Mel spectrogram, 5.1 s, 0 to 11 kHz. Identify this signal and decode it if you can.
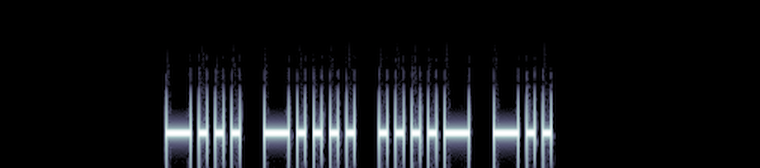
Morse code, heard as a keyed tone, about 22 wpm, 700 Hz. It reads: B64D
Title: All Cut Numbers - 4-Digit 22wpm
